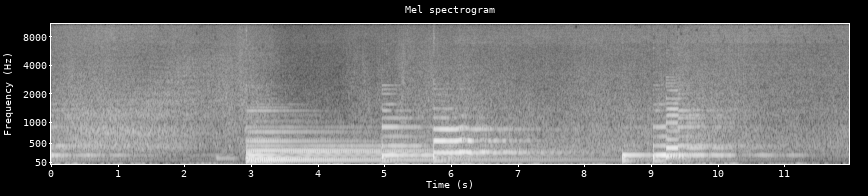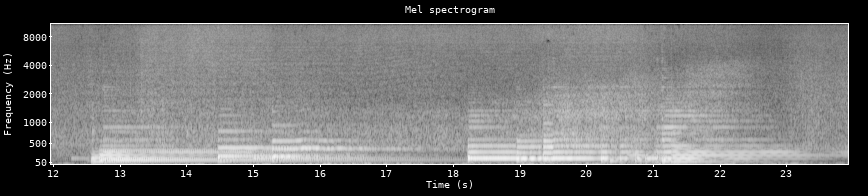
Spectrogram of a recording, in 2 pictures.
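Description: Acoustic guitar playing slow, gentle chords, each struck and left to ring and fade, a new one every few seconds, over the soft wash of surf on a beach.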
